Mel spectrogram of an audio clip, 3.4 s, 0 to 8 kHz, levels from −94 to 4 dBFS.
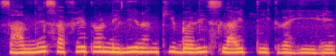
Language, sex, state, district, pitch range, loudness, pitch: Hindi, female, Arunachal Pradesh, Lower Dibang Valley, 195-230 Hz, -13 LUFS, 215 Hz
